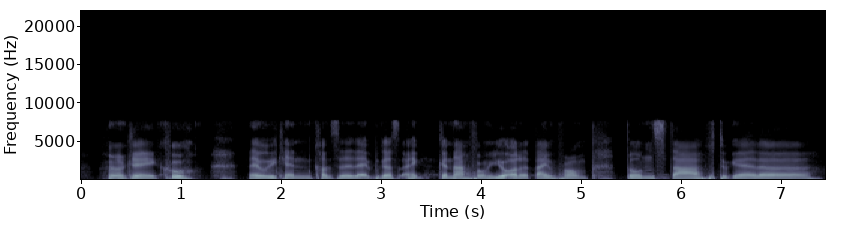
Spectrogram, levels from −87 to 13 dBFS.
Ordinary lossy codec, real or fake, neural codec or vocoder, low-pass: none; fake; codec, 16 kHz, 6 kbps, DAC; none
